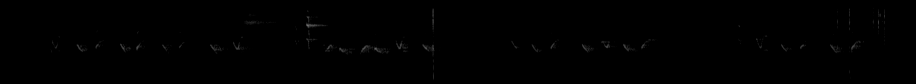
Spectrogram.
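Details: Babbler singing a bright run of short whistled notes that rise and fall, delivered in rapid bursts separated by brief pauses, with faint high clicks and a steady high electronic hiss.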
